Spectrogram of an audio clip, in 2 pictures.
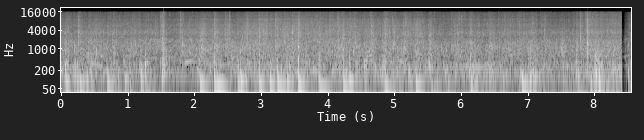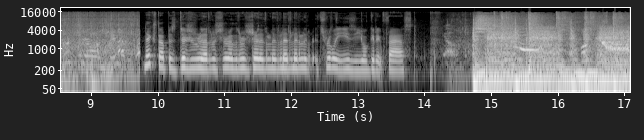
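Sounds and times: pool water splashing: 0:00.0 - 0:09.8
short sharp splashes: 0:00.0 - 0:09.8.

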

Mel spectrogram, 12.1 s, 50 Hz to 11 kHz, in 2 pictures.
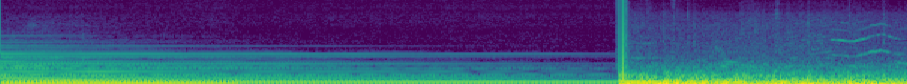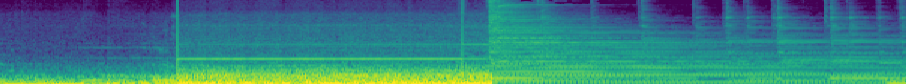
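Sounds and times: jet engines rumbling: 0:04.2 - 0:09.3
thin steady whine: 0:04.2 - 0:09.4.

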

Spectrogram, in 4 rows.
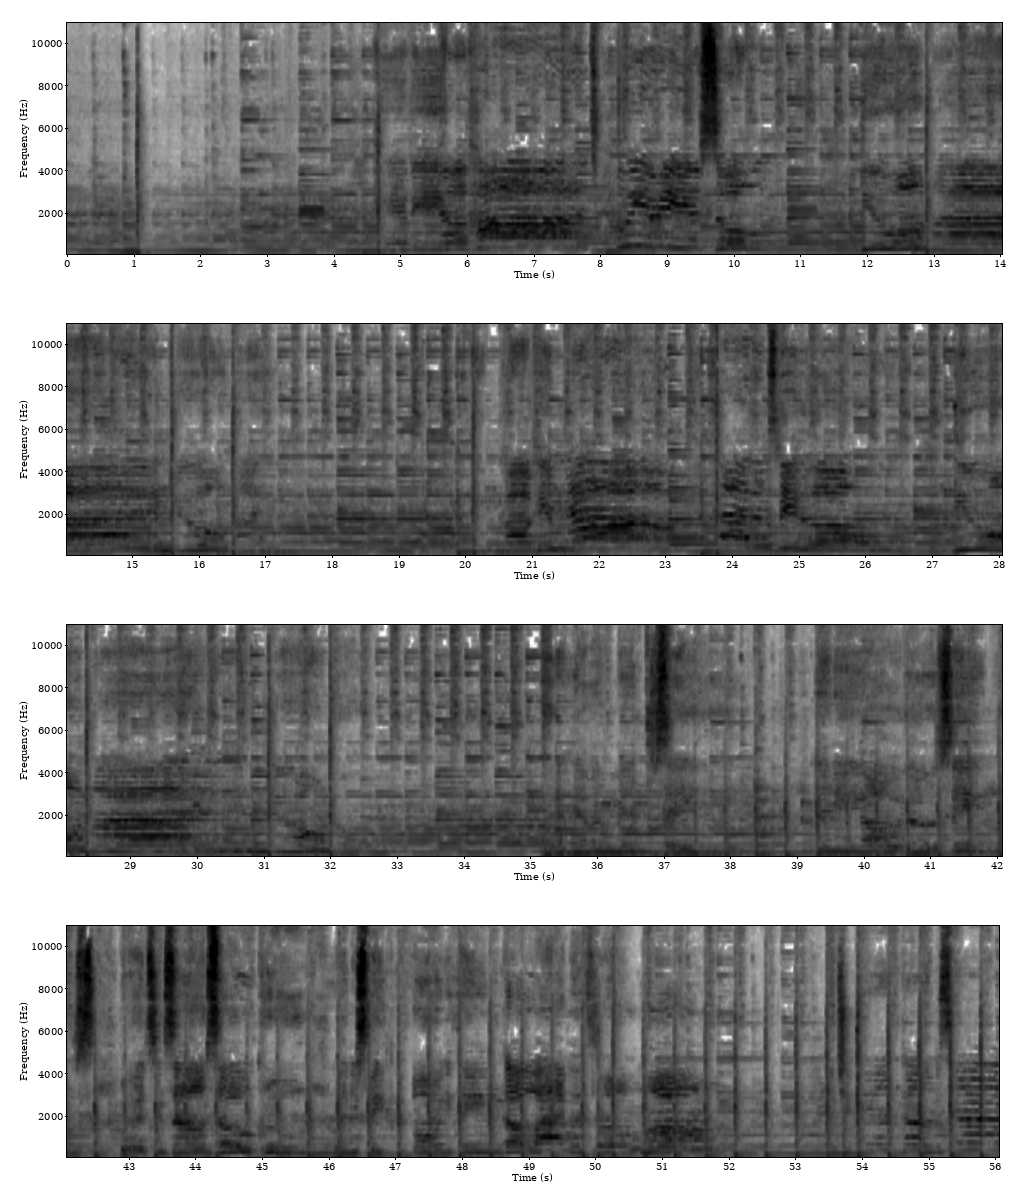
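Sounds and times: electric guitar: 0:00.0 - 0:56.0
keyboard: 0:00.0 - 0:56.0
women singing in harmony: 0:04.3 - 0:18.2, 0:19.8 - 0:33.4, 0:35.1 - 0:52.4, 0:53.4 - 0:56.0.

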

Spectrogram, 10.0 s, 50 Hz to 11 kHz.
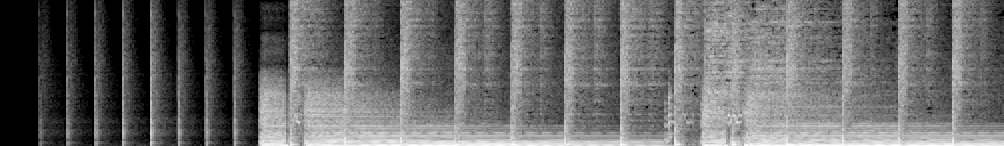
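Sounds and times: percussive count-in clicks: 0:00.4 - 0:03.2.

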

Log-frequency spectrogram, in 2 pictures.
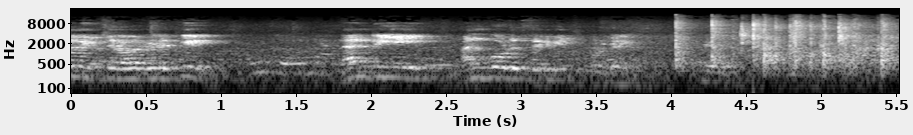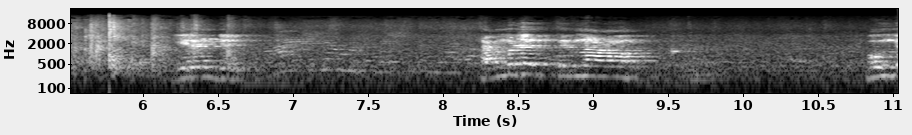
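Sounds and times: people clapping: 0:04.0 - 0:06.8.

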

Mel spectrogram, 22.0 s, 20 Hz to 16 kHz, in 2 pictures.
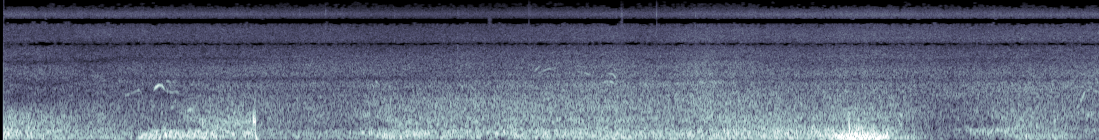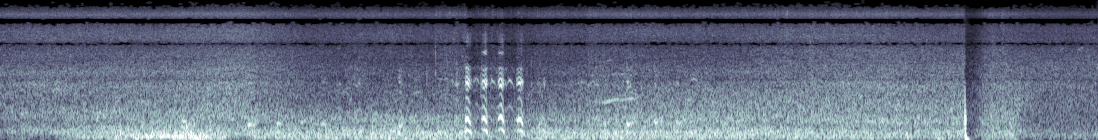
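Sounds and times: ocean surf breaking: 0:00.0 - 0:21.9
wind rumbling on microphone: 0:00.0 - 0:21.9.

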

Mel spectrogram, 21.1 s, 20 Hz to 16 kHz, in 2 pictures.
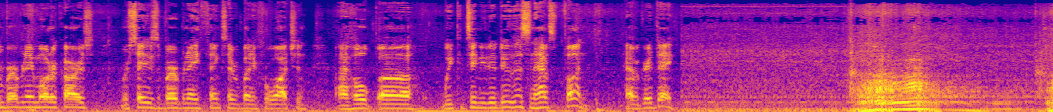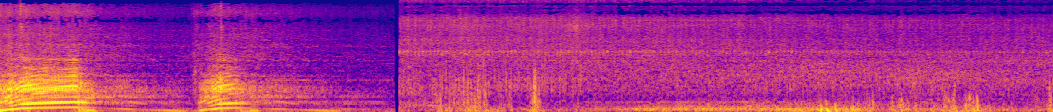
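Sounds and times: car engine revving: 0:06.8 - 0:21.0
low rumble: 0:11.5 - 0:21.0
wind noise on microphone: 0:14.7 - 0:16.2, 0:18.4 - 0:21.0.

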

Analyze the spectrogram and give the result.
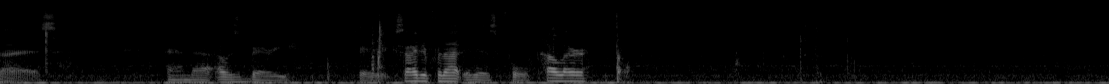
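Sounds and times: book pages rustling: 0:02.9 - 0:04.2, 0:05.2 - 0:09.0, 0:10.3 - 0:11.0.

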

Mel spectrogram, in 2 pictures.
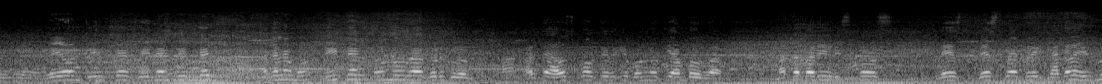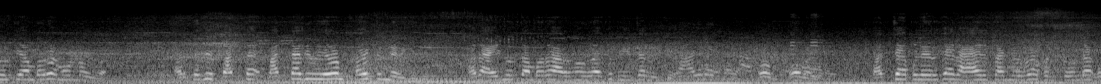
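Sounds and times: voices talking: 0:00.0 - 0:22.0.

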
